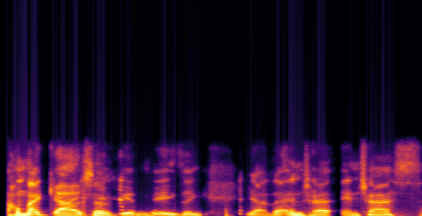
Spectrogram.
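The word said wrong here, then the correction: entr'acte: Is that how you say it? Entrace. – The entract. – Yeah, is that into Act Two? – Bows.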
